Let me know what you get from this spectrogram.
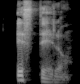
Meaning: star (celestial body)
- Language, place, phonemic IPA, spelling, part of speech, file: Occitan, Béarn, /esˈte.lɔ/, estela, noun, LL-Q14185 (oci)-estela.wav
